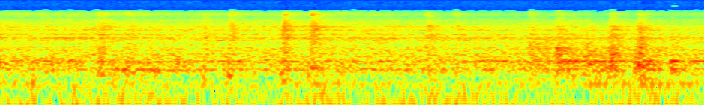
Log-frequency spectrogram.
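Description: The Ai Yoshinogawa sightseeing trolley train on the Tokushima Line, running from Awa-Ikeda to Sadamitsu, rolls steadily along the rails. Its dense low rumble is broken by faint rhythmic wheel clicks over the track joints, with no one speaking.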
